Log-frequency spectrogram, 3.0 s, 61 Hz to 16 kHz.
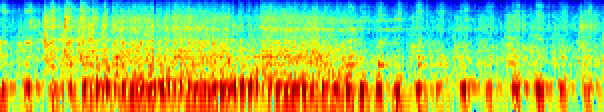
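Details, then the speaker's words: Rusi Chariot 175 trike single-cylinder engine after temporarily refitting a brittle, leaking rubber hose that caused hissing and overheating: steady thumping idle, no hiss; normal idle after fix. "matining na yung under niya, wala nang ingay. Walang nang ingay na naririnig tayo kay Chariot."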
